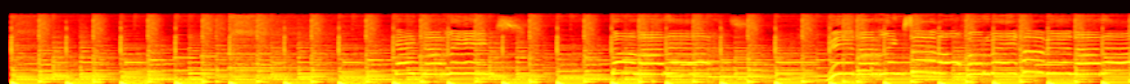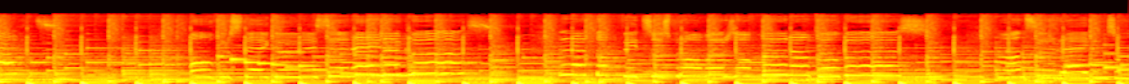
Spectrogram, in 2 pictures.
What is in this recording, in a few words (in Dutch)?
karaoke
